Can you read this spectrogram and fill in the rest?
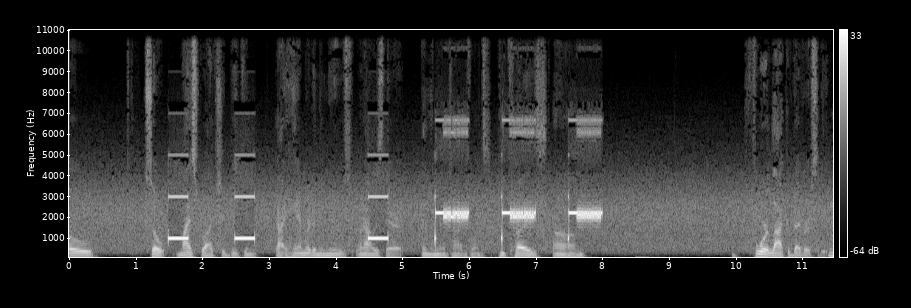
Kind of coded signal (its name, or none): radio time signal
